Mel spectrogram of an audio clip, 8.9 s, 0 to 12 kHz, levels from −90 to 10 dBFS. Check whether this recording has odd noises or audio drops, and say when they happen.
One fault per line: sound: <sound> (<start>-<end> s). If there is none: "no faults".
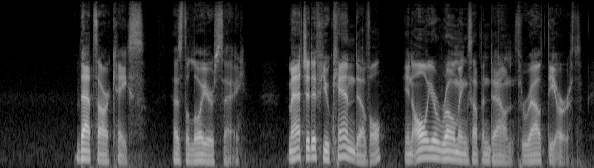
no faults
